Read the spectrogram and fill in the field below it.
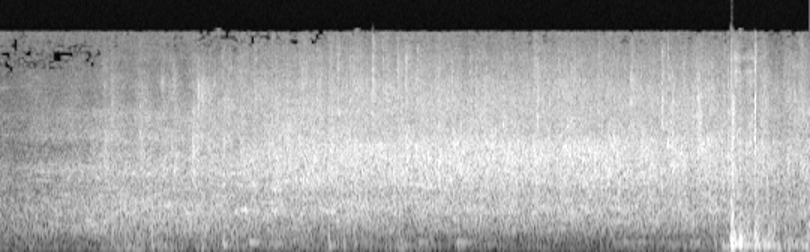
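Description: An audience applauding at a Spiritist gathering, a dense, sustained wash of clapping that swells and holds loudly throughout, with no voices standing out.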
